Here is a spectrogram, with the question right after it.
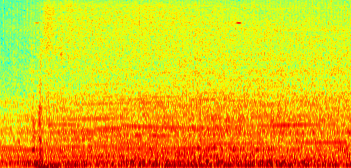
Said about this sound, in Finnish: Ja samassa pakettiautot kiihdyttävät ja tulevat Jeten molemmille puolille.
